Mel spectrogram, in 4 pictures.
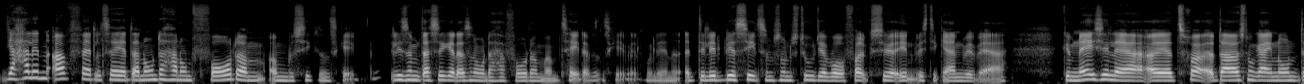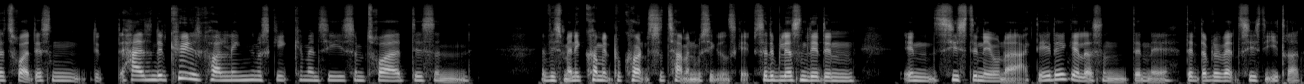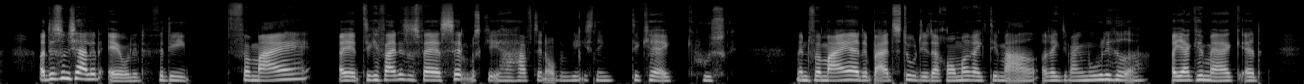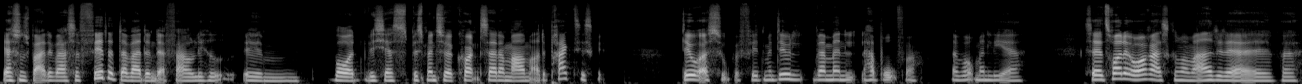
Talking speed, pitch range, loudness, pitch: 255 wpm, 180-205 Hz, -23 LUFS, 190 Hz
